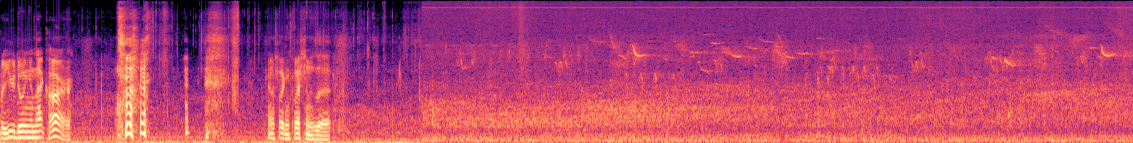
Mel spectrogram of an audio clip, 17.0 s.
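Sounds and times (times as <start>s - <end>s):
low outdoor rumble: 0.0s - 17.0s
small birds chirping: 6.3s - 17.0s.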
